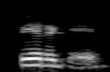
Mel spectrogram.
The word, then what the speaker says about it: Birgit: But the original pronunciation is Birgit. It's a bit Birgit. Like Burnham.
